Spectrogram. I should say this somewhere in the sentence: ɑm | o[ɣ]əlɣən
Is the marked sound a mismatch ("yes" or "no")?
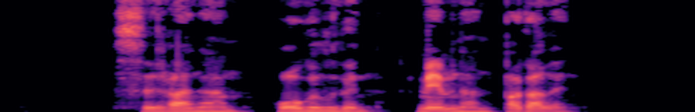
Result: no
